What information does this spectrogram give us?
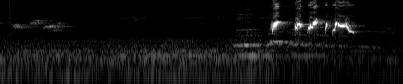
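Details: Caged Red-whiskered Bulbul from Thailand singing, its song played to excite and train other caged birds: after faint earlier notes, one quick phrase of about five bright warbled whistles, rising and falling, over a low background hum.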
